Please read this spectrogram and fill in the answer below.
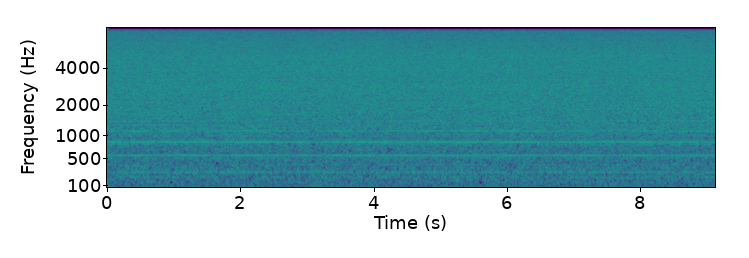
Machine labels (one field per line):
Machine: fan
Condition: normal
